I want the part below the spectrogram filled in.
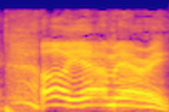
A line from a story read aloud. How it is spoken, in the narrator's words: he cried out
